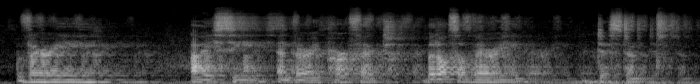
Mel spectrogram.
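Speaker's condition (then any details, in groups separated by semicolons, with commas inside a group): No condition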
